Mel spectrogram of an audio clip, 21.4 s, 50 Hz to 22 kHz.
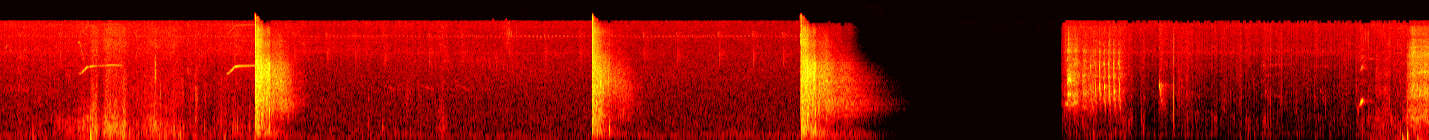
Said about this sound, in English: It ended up taking 4 shots to put him down.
